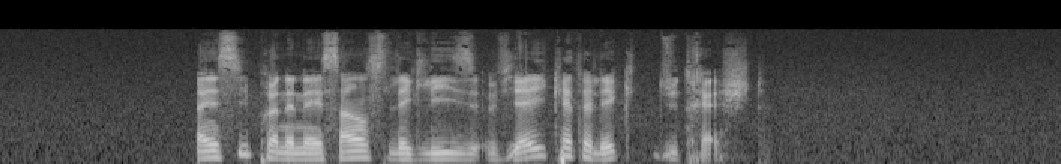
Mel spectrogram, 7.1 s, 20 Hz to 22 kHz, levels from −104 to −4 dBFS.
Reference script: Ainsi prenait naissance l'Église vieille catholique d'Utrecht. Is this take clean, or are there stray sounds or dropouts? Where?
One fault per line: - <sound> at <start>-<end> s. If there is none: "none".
none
